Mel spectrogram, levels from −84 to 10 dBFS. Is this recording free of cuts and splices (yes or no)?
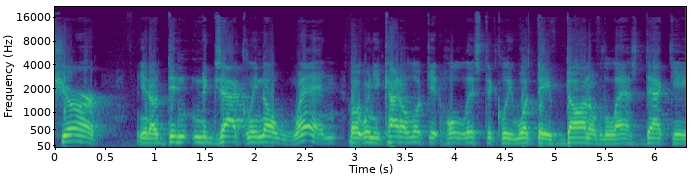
no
